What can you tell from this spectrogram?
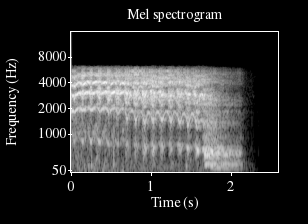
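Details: Horse at sunset lets out one loud, high, quavering whinny lasting about two seconds, wavering rapidly and dropping lower and rougher at the end before stopping abruptly.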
